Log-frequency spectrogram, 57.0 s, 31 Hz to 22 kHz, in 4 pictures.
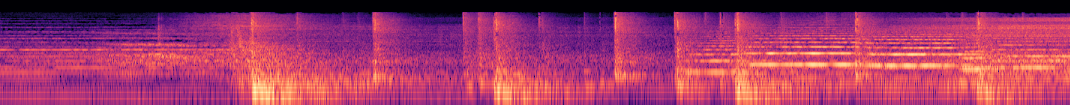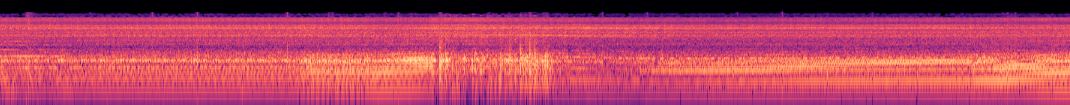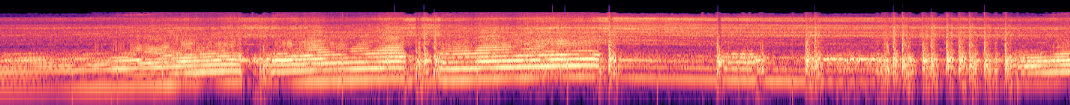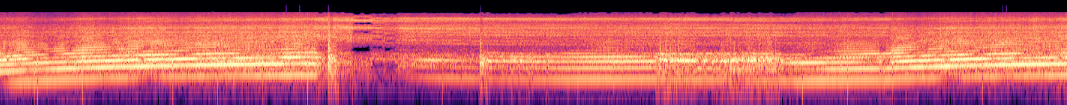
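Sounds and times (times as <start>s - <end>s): turbocharged engine revving: 2.4s - 57.0s
anti-lag bangs and pops: 40.2s - 42.2s.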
